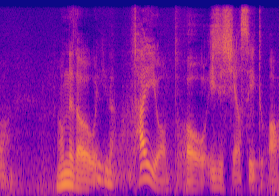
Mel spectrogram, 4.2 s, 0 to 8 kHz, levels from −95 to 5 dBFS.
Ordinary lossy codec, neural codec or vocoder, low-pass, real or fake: none; codec, 16 kHz, 0.5 kbps, X-Codec, WavLM features, trained on Multilingual LibriSpeech; 7.2 kHz; fake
